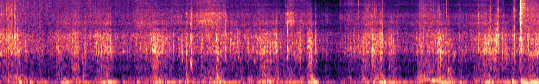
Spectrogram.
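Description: Wind buffeting the microphone over the rush and splash of water along the hull of a sailboat driving hard through choppy water in strong wind.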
